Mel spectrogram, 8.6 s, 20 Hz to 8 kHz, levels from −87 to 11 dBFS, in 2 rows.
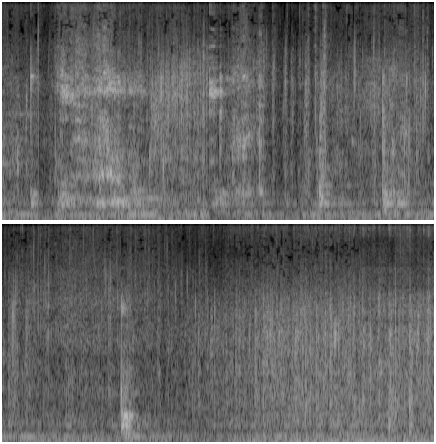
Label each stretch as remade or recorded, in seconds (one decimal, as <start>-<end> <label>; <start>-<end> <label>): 0.0-7.9 recorded; 7.9-8.6 remade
